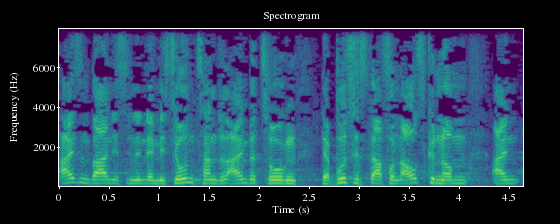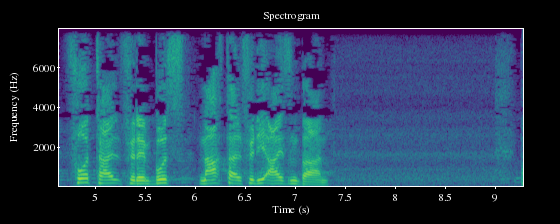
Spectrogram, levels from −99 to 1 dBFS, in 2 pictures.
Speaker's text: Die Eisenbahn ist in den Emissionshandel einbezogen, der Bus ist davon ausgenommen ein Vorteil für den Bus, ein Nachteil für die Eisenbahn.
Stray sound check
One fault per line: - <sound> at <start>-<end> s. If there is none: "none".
none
